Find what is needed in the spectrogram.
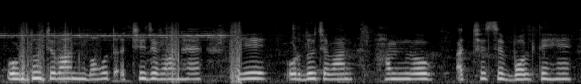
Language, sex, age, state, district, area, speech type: Urdu, female, 18-30, Bihar, Supaul, rural, spontaneous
